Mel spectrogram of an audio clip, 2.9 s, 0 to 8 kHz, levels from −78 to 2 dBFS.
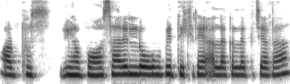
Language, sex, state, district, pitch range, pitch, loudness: Hindi, female, Uttarakhand, Uttarkashi, 225-240 Hz, 230 Hz, -15 LUFS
